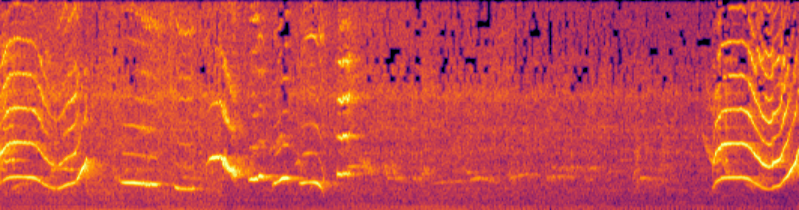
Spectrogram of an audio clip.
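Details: Oriental magpie-robin, a singing bird kept for training young birds, giving a long rolling song: loud swooping whistles and sharp sweeping notes, then a quieter stretch of soft warbling before another burst of looping whistles.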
